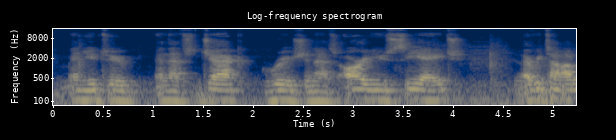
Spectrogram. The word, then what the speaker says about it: Ruch: i see him i ask him how to pronounce his last name it's rouge yeah it's rouge it's rouge it's r-u-c-h okay yeah and so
